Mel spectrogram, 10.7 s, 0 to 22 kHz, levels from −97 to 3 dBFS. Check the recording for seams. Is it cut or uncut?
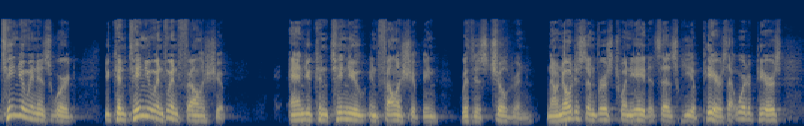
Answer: cut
